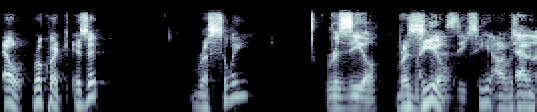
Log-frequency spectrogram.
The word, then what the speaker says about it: Rasile: Italian is actually Rasile, but we Americanized it.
